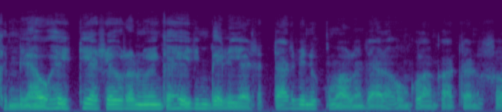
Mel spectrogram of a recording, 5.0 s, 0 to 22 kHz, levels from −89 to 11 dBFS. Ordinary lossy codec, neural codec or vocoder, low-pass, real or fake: none; vocoder, 44.1 kHz, 128 mel bands every 512 samples, BigVGAN v2; 19.8 kHz; fake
